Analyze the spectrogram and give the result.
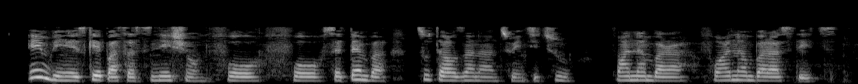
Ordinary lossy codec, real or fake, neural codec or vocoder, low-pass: MP3, 24 kbps; real; none; 7.2 kHz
